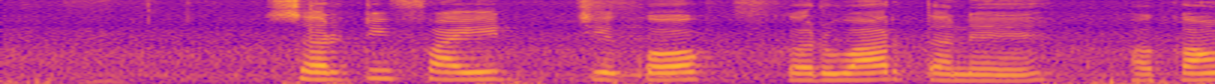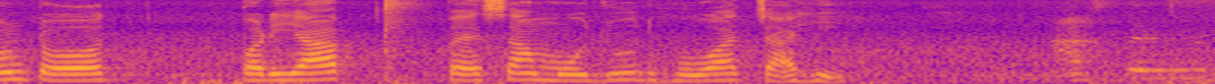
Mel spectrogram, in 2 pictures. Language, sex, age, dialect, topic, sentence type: Magahi, female, 18-24, Northeastern/Surjapuri, banking, statement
